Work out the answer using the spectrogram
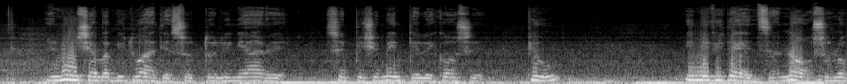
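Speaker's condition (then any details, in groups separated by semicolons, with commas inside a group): Parkinson's disease; approaching final stage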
